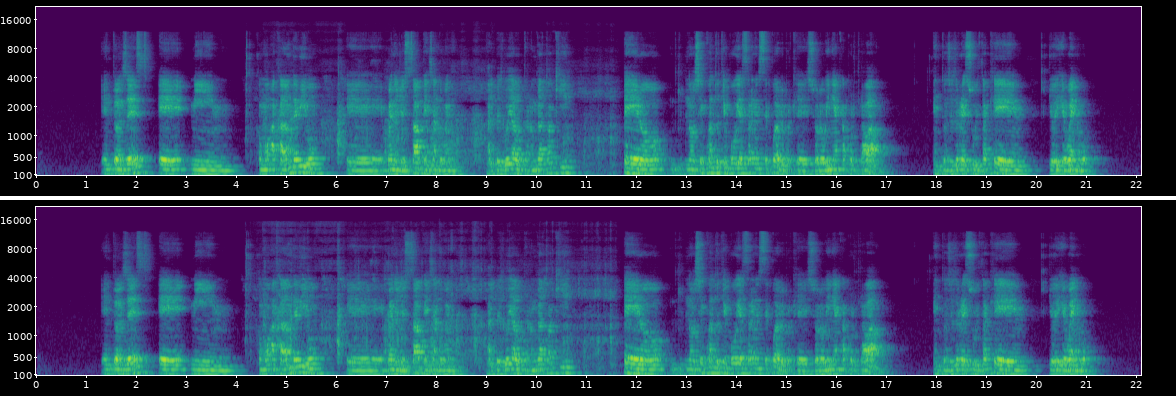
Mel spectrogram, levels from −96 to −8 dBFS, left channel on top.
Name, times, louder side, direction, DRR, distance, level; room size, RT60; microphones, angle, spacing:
voice 1, 1.3-3.9 4.4-5.7 6.2-8.5 9.0-10.7 11.7-16.9 17.9-19.8 20.2-21.0, left 1 dB, 25° left, -1 dB, 3.9 m, -30 dB
Run / Bird vocalization bird call bird song, 4.2-11.6, right 2 dB, 80° right, 4.4 m, -50 dB
13.5 x 9.9 x 3.3 m, 0.70 s
head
